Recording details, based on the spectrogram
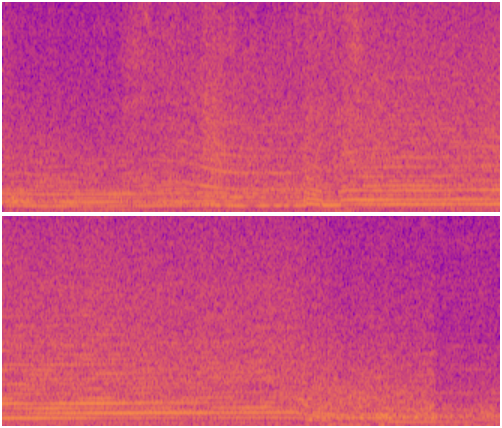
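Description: A Bentley race car in the Forza video game sweeps through the carousel corner at Sonoma, its engine holding a loud, steady high whine with brief pitch dips at gear shifts and a touch of tire squeal.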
